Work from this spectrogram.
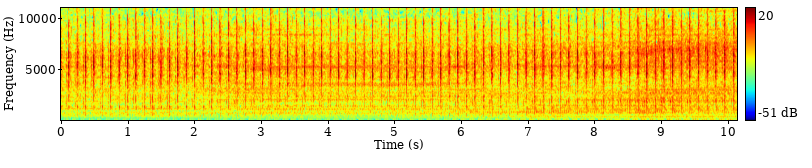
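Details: Subaru EJ206 engine running evenly at idle: sharp regular knocking at roughly two and a half per second, getting slightly louder toward the end; deep engine knock, source not identified.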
